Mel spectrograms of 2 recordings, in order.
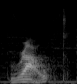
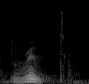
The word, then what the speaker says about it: route: Route, am I using the American pronunciation or the British pronunciation? The American, of course, because in England we say route.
